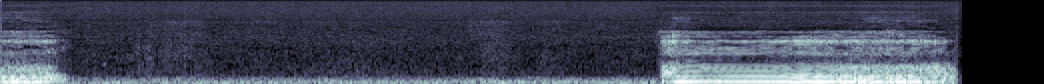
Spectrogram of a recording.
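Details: Bulldog Finnley sleeping; a snore tail at the start, then quiet breathing, then one long, harsh, rattling snore of about a second and a half before the sound cuts off.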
